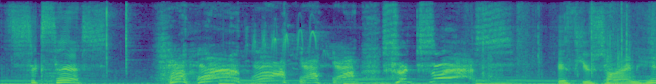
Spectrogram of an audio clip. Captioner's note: laughs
